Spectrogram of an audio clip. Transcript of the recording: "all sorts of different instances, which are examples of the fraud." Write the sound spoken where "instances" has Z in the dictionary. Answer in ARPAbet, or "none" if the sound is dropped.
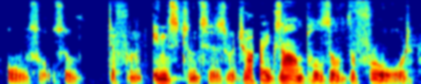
Z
